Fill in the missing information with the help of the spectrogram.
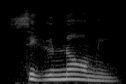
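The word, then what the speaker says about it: συγγνώμη: between the small separation another approach is to try to pronounce a g as if an H sound were to follow after it and hold that sound while you exhale the after sound created by that H is what you're looking for listen as Chrissy demonstrates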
